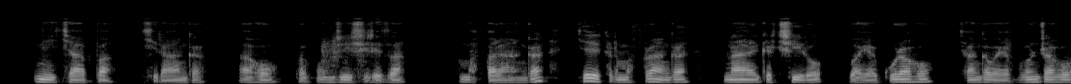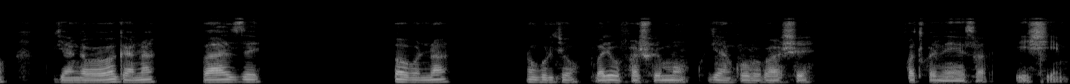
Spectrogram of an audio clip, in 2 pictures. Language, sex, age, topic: Kinyarwanda, male, 25-35, finance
